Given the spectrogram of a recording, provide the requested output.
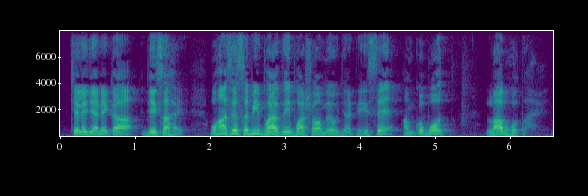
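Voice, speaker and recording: A man with a high pitch and ordinary pitch variation, set against a quiet background. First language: Telugu (speaking Hindi). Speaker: Hindi language advocate. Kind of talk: press conference statement.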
